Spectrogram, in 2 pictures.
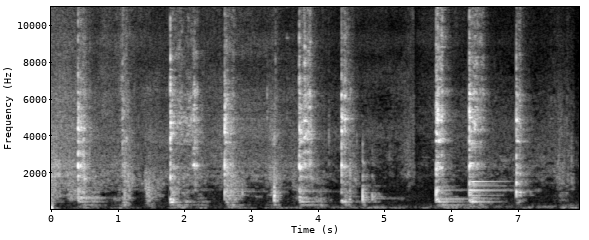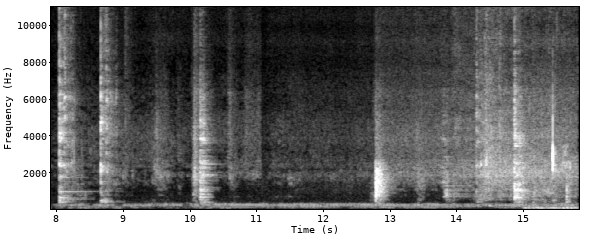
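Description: A utensil scrapes and clatters rhythmically against a pan while chop suey with soy sauce is stirred, steady strokes about every second over a faint sizzle, close with no talking.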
